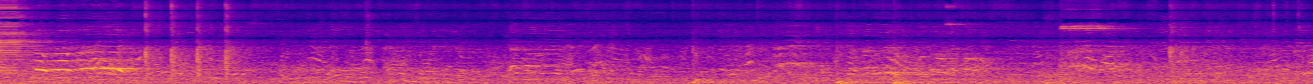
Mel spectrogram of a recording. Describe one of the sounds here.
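Sneakers squeak on a gym floor as players run.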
